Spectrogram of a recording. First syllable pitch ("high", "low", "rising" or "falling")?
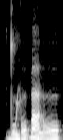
low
